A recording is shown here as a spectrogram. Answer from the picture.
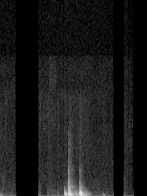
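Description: A pause in the talk, almost silent, broken by two short, faint sounds in quick succession about a second in.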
